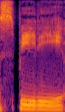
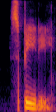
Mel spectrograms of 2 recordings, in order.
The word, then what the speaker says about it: Spiedie: how it's written out, it is not necessarily spelled in a way that you would think would elicit the pronunciation Spiedie.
